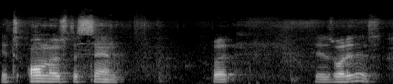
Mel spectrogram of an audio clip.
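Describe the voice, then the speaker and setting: There is noticeable background noise. Over it, a man speaks in a monotone, flat intonation. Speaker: wargaming hobbyist video maker. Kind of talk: product unboxing review. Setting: at home, filming one-handed. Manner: casual, chatty.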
